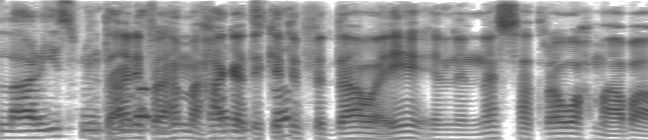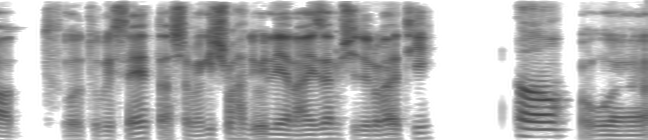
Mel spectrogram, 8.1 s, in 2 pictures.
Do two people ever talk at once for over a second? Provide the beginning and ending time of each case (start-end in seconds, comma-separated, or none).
0.6-1.9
